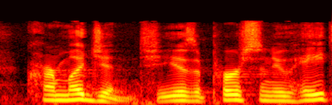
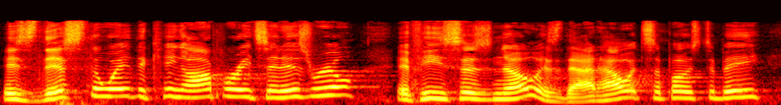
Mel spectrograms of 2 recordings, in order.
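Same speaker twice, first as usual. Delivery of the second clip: high, louder mocking queen; taunting Jezebel; 9 semitones higher, 5 dB louder than usual. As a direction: needle him, high and scornful.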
